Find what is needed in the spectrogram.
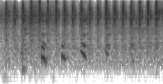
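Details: Radial shockwave therapy device firing a rapid, steady train of sharp mechanical pops, about ten a second, on the lateral lower leg of a chiropractor being treated after running more.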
